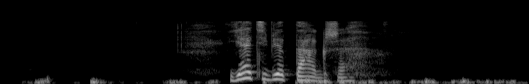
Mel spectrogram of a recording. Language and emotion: Russian, positive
